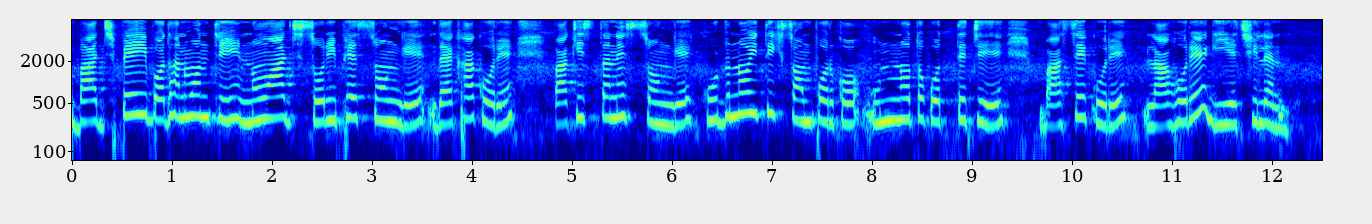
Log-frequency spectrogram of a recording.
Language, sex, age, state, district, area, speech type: Bengali, female, 18-30, West Bengal, Paschim Medinipur, rural, read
